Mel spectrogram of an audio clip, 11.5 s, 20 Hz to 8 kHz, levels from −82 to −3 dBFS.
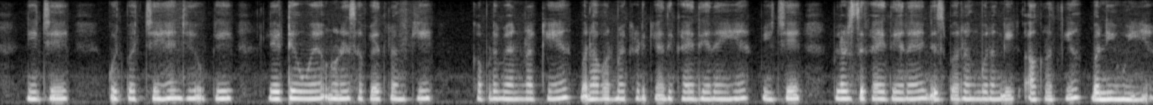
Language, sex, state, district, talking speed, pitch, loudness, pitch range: Hindi, female, Chhattisgarh, Sukma, 190 wpm, 210 Hz, -18 LUFS, 200-215 Hz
